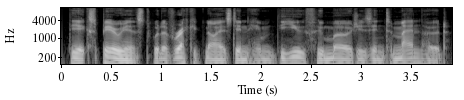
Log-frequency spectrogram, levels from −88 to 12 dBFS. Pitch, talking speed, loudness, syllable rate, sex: 90 Hz, 200 wpm, -19 LUFS, 5.9 syllables/s, male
